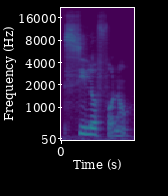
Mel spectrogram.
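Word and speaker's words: silófono: that it's strong exactly another pronunciation of this x it's like it's like a s and that's what's going to happen when you find it at the beginning of a word so you've got the word silofono silofono in english you would pronounce this xylophone and you would do like a z xylophone in spanish this sound does not exist in spanish nobody does okay it's so it's silofono okay so two possibilities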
